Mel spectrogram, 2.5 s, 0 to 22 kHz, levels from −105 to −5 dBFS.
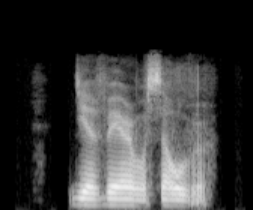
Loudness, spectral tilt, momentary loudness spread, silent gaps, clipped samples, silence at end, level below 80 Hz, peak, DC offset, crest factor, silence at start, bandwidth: -17 LUFS; -5 dB/octave; 15 LU; none; under 0.1%; 0.45 s; -64 dBFS; -2 dBFS; under 0.1%; 16 dB; 0.7 s; 7.8 kHz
